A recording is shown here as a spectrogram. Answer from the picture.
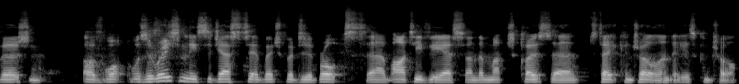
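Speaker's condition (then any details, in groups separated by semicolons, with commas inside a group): No condition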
